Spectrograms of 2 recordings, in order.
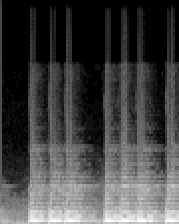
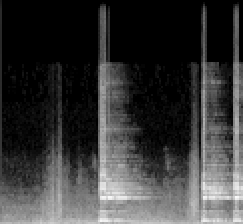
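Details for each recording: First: Standard motorcycle horn, before repair: two sets of three short toots with a thin, reedy, nasal, hoarse tone, weak, likened to a snail horn; owner goes on to remove it to fix it. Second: Motorcycle horn after fix with rubber piece added: sharp bright toots, one long and three short, clear and strong with steady pitch; horn now sounds properly.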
